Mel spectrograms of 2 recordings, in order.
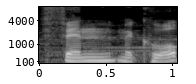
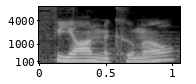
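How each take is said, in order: First: The first name has one syllable, Finn. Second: The first name has two syllables, Fee-on. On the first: The speaker calls it right. "that's actually closer to how you're actually supposed to pronounce it" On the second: The speaker calls it wrong. "I keep calling him Fion Mikumo"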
